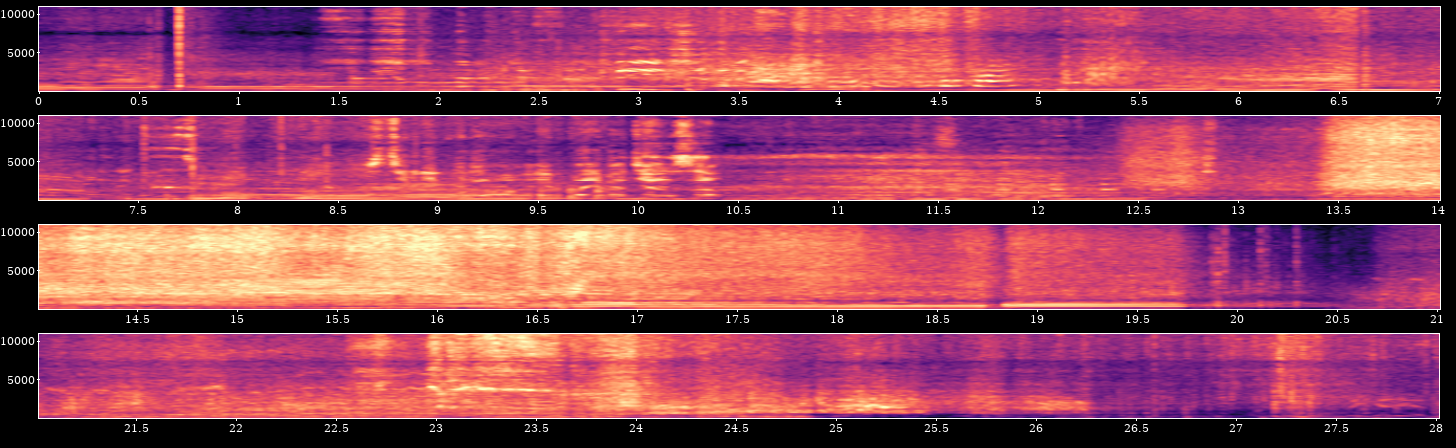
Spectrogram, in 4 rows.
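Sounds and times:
rally car engine at high revs: 0.0 - 25.3.

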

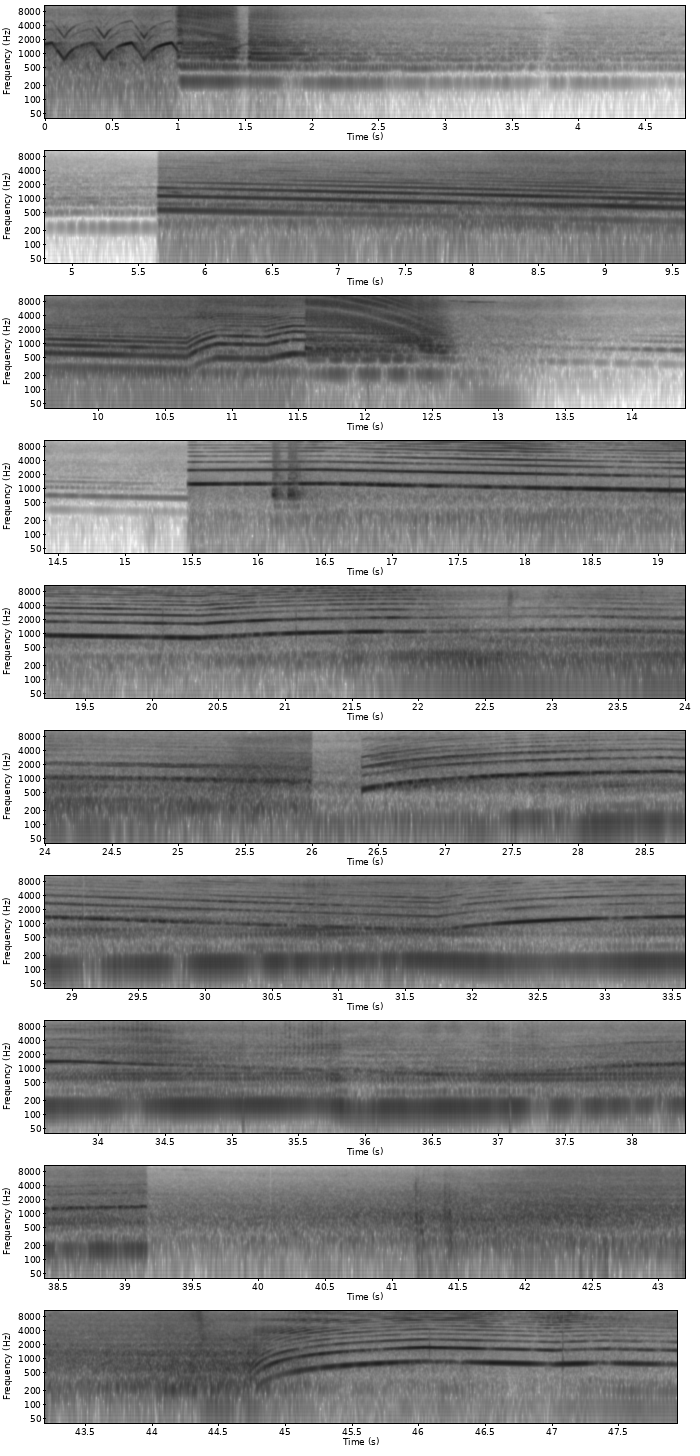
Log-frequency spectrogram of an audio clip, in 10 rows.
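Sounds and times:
fire truck sirens wailing: 0.0 - 47.9
road and engine noise: 0.0 - 47.9.

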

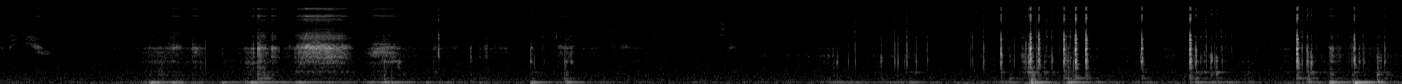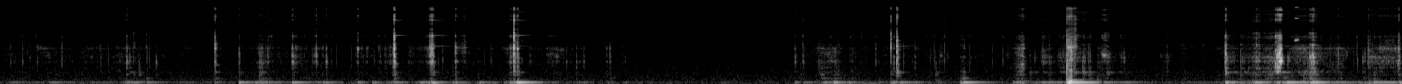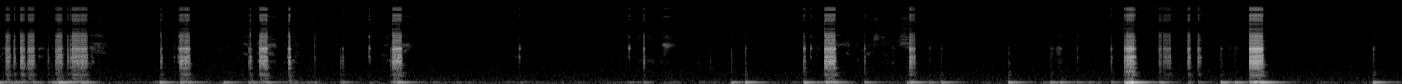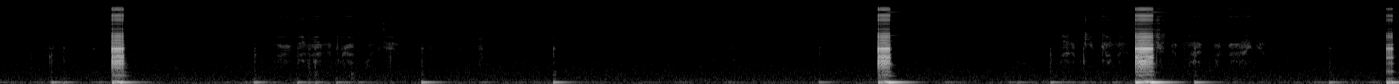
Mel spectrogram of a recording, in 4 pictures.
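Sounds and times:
rustling: 0.0 - 20.4, 21.9 - 32.4
sharp clicks: 8.3 - 15.6.

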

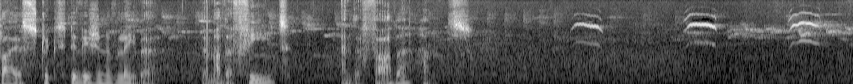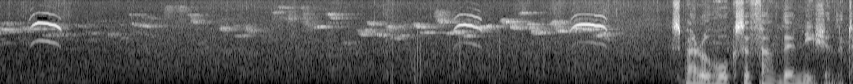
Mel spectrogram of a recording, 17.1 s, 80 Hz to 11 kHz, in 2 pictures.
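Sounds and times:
small songbirds twittering: 0.0 - 17.0
bird chick begging call: 5.7 - 6.1, 6.8 - 9.2.

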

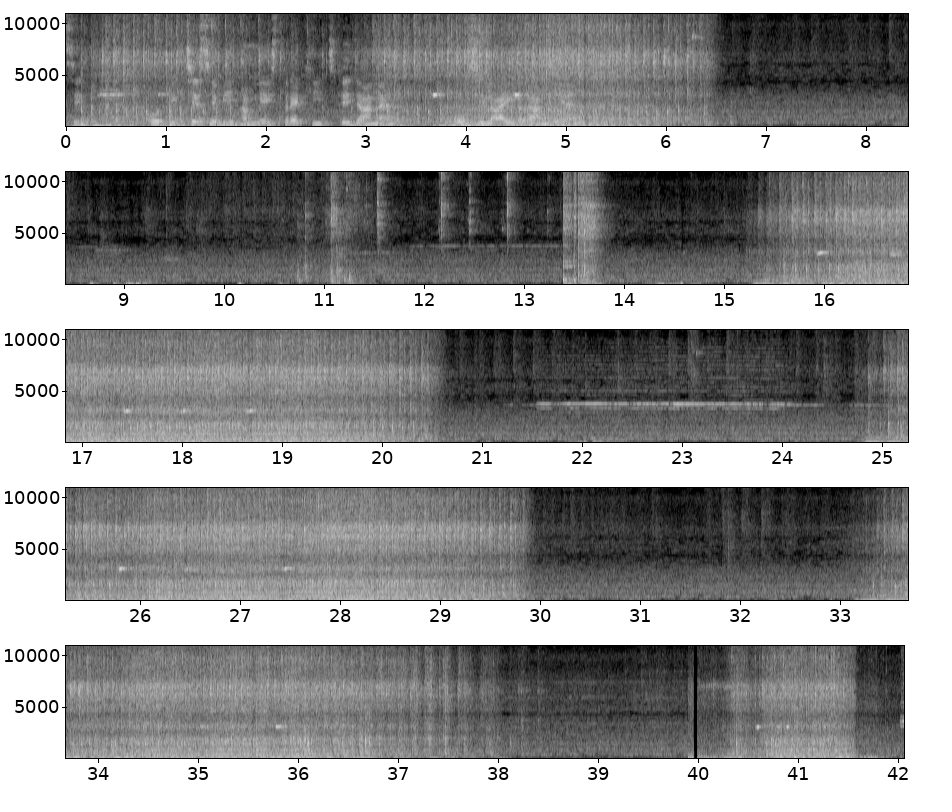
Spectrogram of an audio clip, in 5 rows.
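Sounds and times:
sewing machine running: 0.0 - 6.6, 15.3 - 20.9, 24.8 - 30.0, 33.1 - 38.3, 39.9 - 41.8.

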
